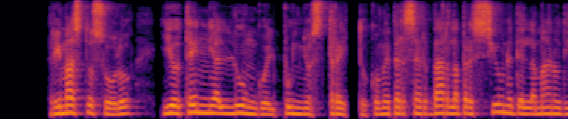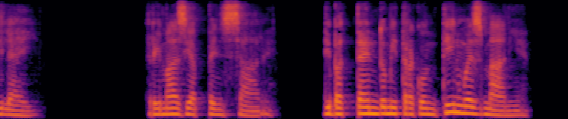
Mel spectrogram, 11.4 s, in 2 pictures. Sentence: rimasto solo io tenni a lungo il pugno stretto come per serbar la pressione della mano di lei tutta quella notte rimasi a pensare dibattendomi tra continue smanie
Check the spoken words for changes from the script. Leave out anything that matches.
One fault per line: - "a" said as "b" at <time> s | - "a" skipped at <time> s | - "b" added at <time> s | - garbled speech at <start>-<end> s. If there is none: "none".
- "tutta quella notte" skipped at 6.1 s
